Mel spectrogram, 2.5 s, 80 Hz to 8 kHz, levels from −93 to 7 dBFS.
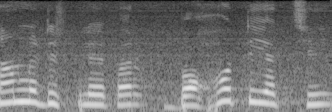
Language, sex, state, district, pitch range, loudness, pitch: Hindi, male, Uttarakhand, Uttarkashi, 220-265 Hz, -14 LUFS, 225 Hz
